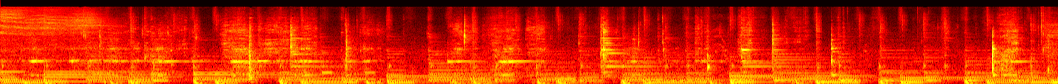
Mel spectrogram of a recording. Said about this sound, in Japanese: さあこれを半分ぐらいまで入れたらあとはダーッと入れてしまっても大丈夫ですが、まあ、最初は不安な人はちょっとずつ混ぜては入れ混ぜては入れっていうことを繰り返してあげると綺麗なクリームスープになります。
